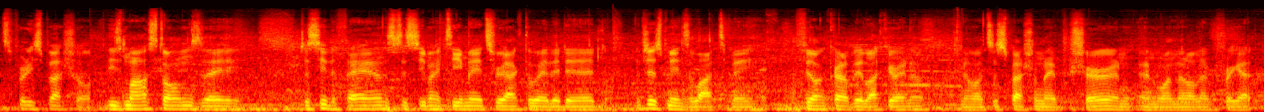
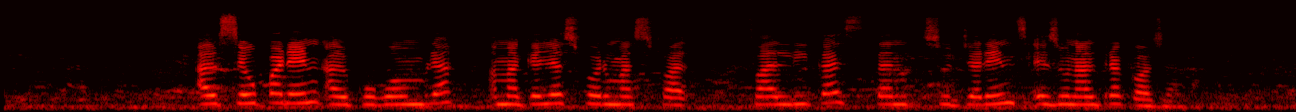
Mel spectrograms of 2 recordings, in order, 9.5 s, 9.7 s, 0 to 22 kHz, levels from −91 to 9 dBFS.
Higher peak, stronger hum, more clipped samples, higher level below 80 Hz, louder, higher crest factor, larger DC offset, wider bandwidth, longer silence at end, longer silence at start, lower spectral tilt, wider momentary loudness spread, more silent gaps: first, -4 dBFS vs -34 dBFS; neither; neither; first, -52 dBFS vs under -90 dBFS; first, -20 LUFS vs -51 LUFS; about the same, 16 dB vs 18 dB; neither; first, 15.5 kHz vs 13 kHz; about the same, 0 s vs 0 s; about the same, 0 s vs 0.05 s; about the same, -3.5 dB/octave vs -3.5 dB/octave; second, 7 LU vs 21 LU; neither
